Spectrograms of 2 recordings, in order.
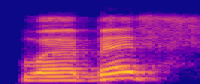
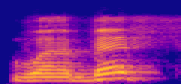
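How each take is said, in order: The two takes are said the same way.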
